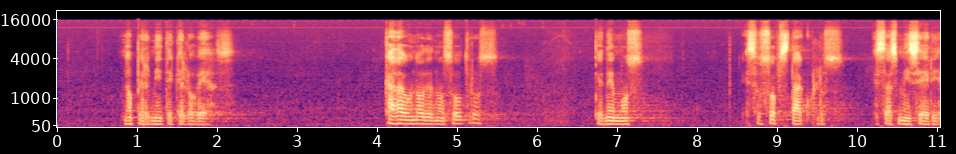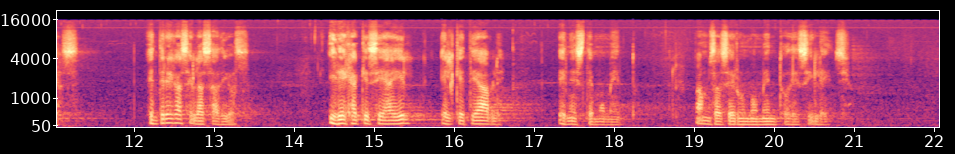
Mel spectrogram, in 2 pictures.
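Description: An elderly man speaks calmly through a microphone in an echoing room, in short phrases with pauses.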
